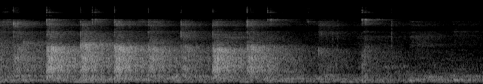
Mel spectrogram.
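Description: Table tennis ball being struck back and forth in a rally, a handful of sharp clicks off bats and table with echo from the hall, ending about two and a half seconds in.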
